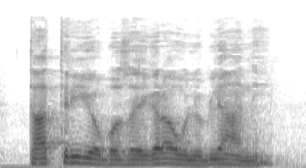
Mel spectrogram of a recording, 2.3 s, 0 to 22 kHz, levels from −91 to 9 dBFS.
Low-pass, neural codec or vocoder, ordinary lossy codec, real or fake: 14.4 kHz; vocoder, 44.1 kHz, 128 mel bands every 512 samples, BigVGAN v2; AAC, 48 kbps; fake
